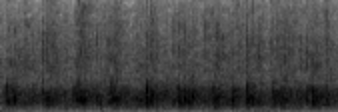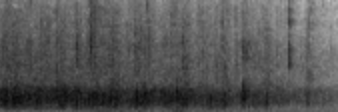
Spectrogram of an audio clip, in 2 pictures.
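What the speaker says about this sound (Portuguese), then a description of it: "Pode aplaudir." Sustained applause from an audience at a church gathering, dense clapping from many people that holds steady and then begins to fade toward the end.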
